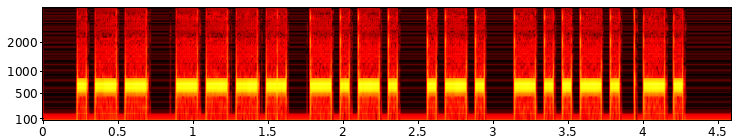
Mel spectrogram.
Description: Morse code, heard as a keyed tone, about 20 wpm, 660 Hz. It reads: WCHCR/N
